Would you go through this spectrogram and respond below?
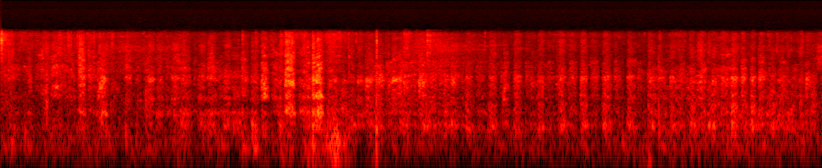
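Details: A pack of German Shepherds from Paradise Creek, with rapid rhythmic panting of roughly three breaths a second running throughout, overlapping breaths from several dogs, and a brief louder scuffle near the middle.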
